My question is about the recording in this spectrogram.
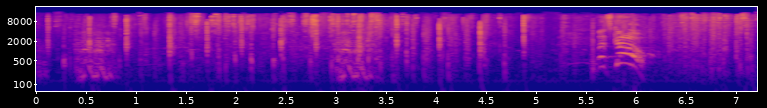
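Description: Horses are led out, their hooves clip-clopping in many quick, uneven strikes, with a whinny rising near the end.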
